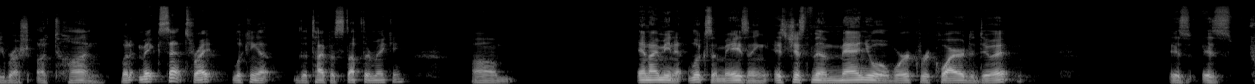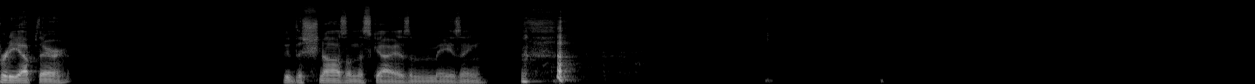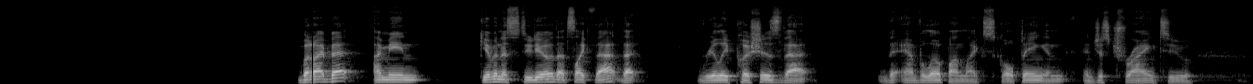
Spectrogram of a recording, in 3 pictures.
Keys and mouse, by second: 7.3 right click, 17.6 right click, 21.0 right click, 24.0 right click, 29.7 right click, 31.0 right click, 35.8 right click.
